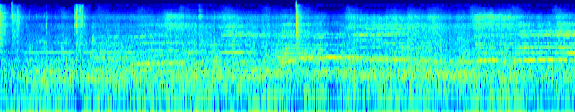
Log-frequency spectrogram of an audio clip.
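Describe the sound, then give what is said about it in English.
One of the enormous thrusters that keep the research vessel JR on site rumbles loudly and steadily, a deep mechanical roar with faint whining tones on top, mixed with wind and the wash of waves; no one speaks. “It's a little bit of JR karaoke al fresco with the wind, water, waves, and the enormous sound of one of the thrusters that keep us on site.”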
